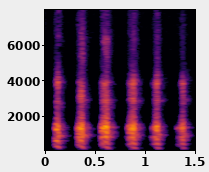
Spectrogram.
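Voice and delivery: high, breathy run of laughter; real giggling fit; hearty laugh. Real, not acted. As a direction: burst out laughing. Amused by truck stories.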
